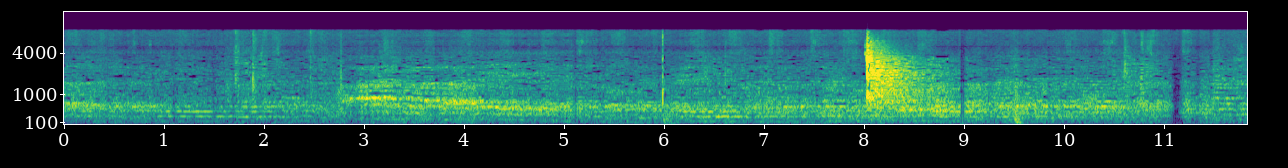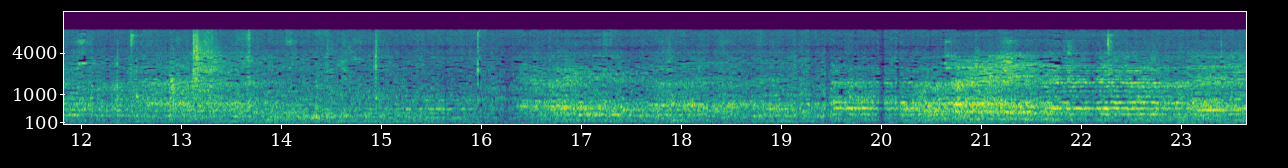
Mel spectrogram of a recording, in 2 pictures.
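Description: Men's voices murmur and chant in a large echoing hall.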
